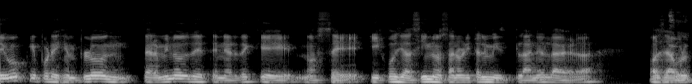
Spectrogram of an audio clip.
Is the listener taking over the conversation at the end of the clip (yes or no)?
no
